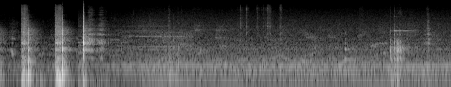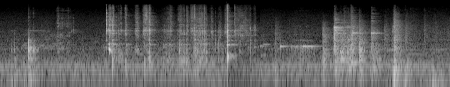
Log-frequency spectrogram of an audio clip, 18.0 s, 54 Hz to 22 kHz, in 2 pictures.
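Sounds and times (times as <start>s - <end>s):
faint steady hum: 0.0s - 18.0s
dishes and cutlery clattering: 11.1s - 17.0s.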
